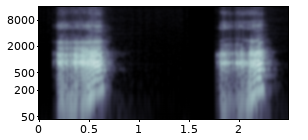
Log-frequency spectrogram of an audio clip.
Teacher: this tone starts from the lower range of your speaking voice, drops a little, and then rises. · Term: third tone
